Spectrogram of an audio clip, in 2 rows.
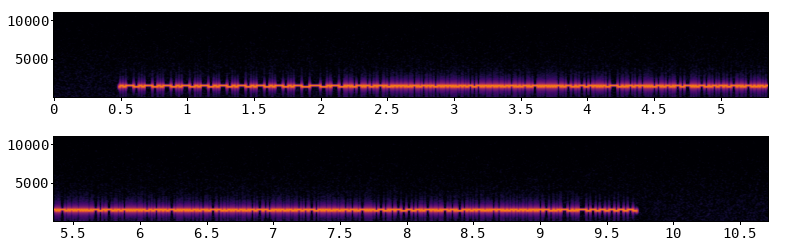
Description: NAVTEX (SITOR-B), 100 baud, 170 Hz shift, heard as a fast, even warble, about 1500 Hz centre. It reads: XFPMEN GSVRA OTYBOK PHKYZIP WNVETAH GTVVK SJNXNH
